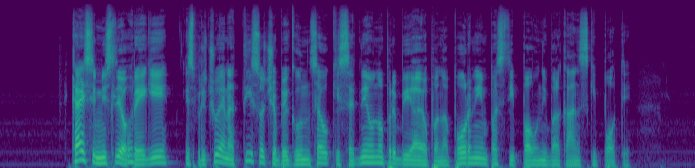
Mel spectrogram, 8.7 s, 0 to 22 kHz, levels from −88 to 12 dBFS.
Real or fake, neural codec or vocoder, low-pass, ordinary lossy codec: real; none; 19.8 kHz; none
